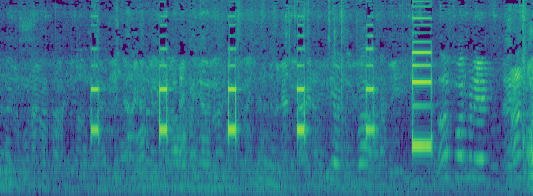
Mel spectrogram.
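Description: Electronic countdown beeps: five short beeps about a second apart, then one longer, lower beep, over faint crowd voices.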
